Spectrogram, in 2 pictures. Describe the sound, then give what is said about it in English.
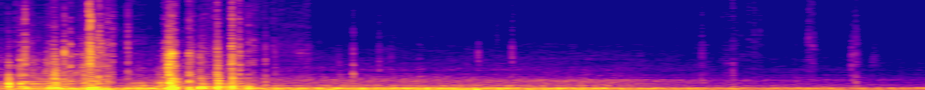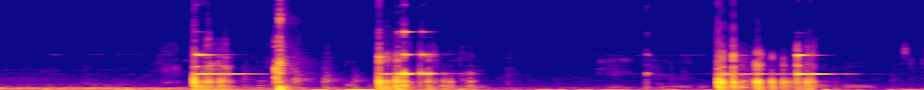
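Ice cubes clink against a glass of Daily Bell scotch: a quick cluster of bright clinks at the start, then scattered taps and rattles later over a steady low background hum. “A sound that is quintessentially my nanny is the clinking of her Daily Bell scotch and ice cubes.”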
